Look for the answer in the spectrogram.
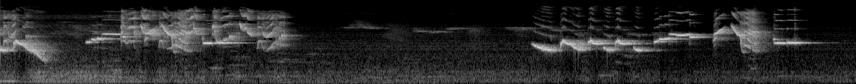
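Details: Oriental magpie-robin, a local kacer from East Java, sings loud rich phrases of whistles, slurred downward notes and scratchy trills, then pauses several seconds before another varied burst of sweeping whistles.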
